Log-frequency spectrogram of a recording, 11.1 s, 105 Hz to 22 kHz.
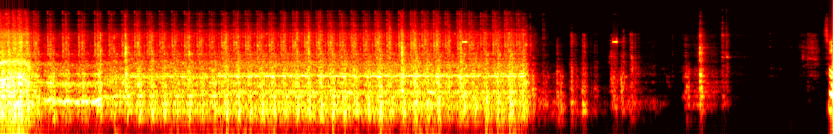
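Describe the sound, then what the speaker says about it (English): A sewing machine stitches a 1/8 inch seam on a clear face mask, running in a steady close rapid whir for about seven seconds, then stopping, followed by a few faint clicks and handling noises. "I'm going to be sewing that with a 1/8 inch seam allowance."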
